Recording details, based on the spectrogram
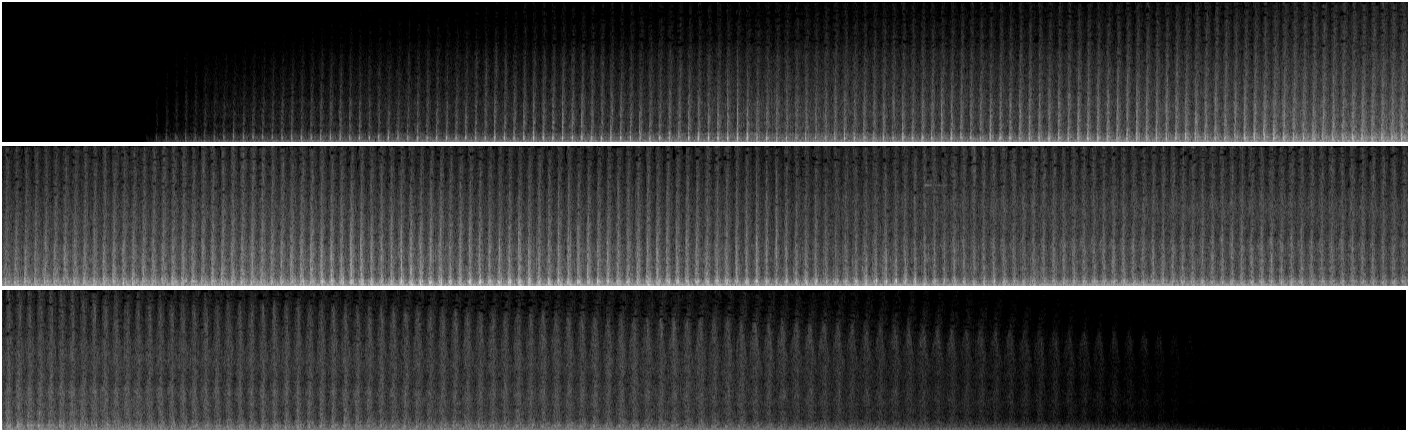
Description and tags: A brief sound clip of a helicopter landing on the Wellington waterfront.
